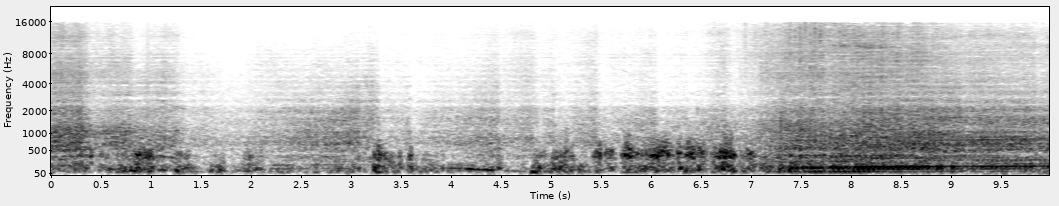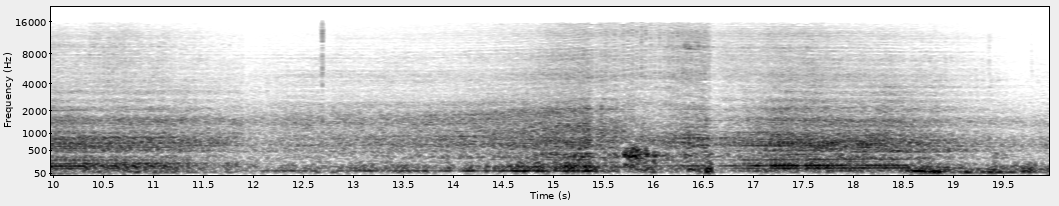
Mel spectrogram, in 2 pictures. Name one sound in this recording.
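A small air-cooled car engine putters and revs as the car drives by.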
